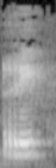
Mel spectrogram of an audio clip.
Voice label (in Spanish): "rrip", Silabas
